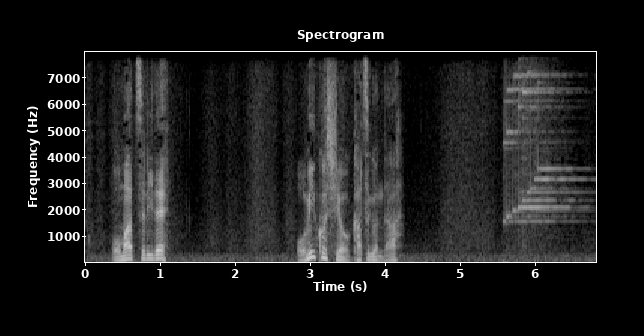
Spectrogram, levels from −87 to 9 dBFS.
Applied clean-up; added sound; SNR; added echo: none; none; none; none.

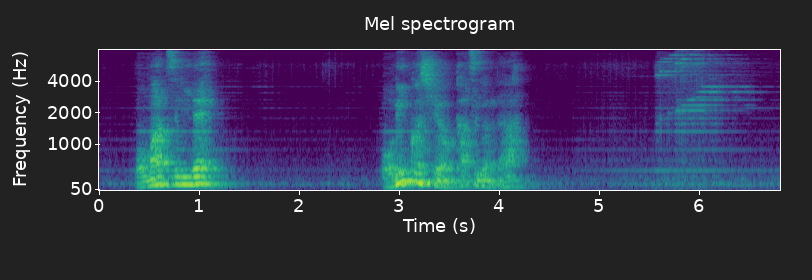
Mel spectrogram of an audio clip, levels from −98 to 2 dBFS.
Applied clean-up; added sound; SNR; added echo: neural separator model SepFormer DNS4.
